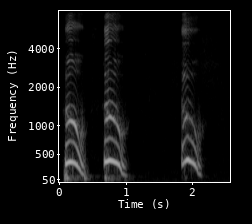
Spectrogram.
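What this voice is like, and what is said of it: Imitates an owl's hooting. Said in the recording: “his best owl impression”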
